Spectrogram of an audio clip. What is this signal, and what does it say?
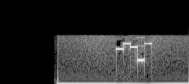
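Five-tone selective call (ZVEI), heard as quick runs of five tones, tones of about 70 ms. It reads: 88922
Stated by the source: ZVEI five-tone call received by SDR.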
